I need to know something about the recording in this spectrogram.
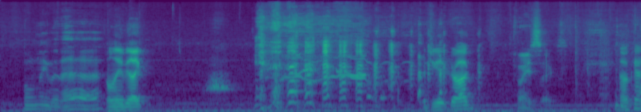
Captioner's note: whoosh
